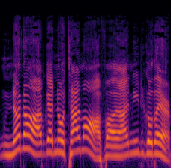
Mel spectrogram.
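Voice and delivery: loud, high mock-urgent protest; insistent refusal. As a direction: act out a flustered, insistent excuse. Acting pen pal's urgent refusal.

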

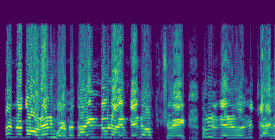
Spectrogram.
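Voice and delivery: very high, loud hysterical whine; shrieky mocking protest, far above normal pitch; mock screeching. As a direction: mimic a grown man throwing a squealing tantrum. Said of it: "screeching at the top of his lungs".

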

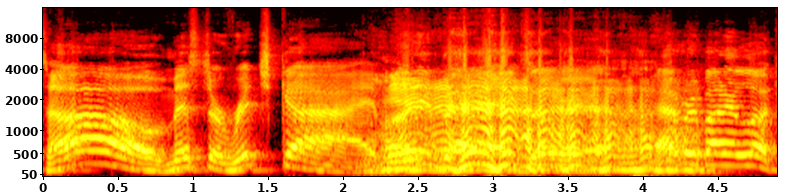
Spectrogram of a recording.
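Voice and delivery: loud, high, slow mocking jeer; mocking Dave Waite. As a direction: jeer at the tourists for everyone to hear. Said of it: "And Dave Waite goes".

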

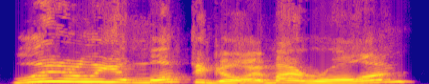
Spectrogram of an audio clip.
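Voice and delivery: high, loud, exasperated outburst; heated. Real, not acted. Bears fan challenging co-host to agree, heated. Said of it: "Why are you so heated?".

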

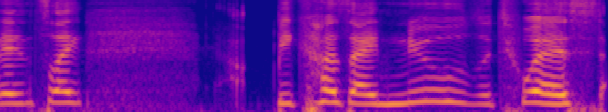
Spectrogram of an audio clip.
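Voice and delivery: usual speaking voice

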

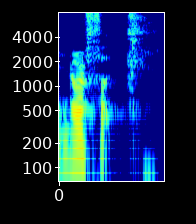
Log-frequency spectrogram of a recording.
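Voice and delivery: Norfolk said quickly as "NOR-fuk"; said real quick. Shown as a demonstration. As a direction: swallow the second syllable of Norfolk, "NOR-fik". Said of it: "say it real quick like that".

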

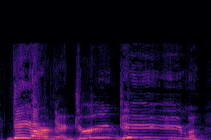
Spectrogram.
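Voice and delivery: high, loud, slow hype; excited. Pretend. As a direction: belt it out like a cheerleader. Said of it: "American accent".

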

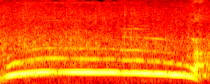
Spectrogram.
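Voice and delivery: high excited whoop; cheering whoop. Real, not acted. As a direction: let out a joyful whoop. Cheering herself.

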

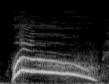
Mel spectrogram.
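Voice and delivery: huge high wrestling "Woo!"; Ric Flair woo. Retold or imitated. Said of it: "and I went".

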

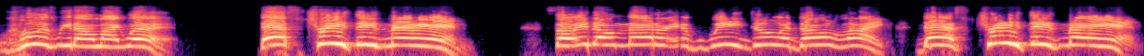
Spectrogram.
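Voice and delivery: high, drawn-out exclamation; indignant insistence. Real, not acted. Commentator rebutting his meddling with Tracy's man, high exasperated insistence.

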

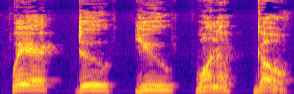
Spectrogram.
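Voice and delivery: slow, word-by-word taunt; drawn-out challenge. Real, not acted. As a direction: space out every word like a dare. Spaced-out challenge to imagined doubters.

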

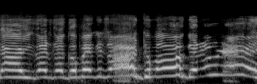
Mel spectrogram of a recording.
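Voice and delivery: high, fast frantic yelling at hostages; mock frantic McClane. Action hero yelling at hostages to get back inside, high frantic shout. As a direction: shoo them back inside like a panicked cop. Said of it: "John McClane's like".

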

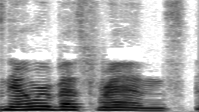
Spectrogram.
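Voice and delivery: ordinary delivery

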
